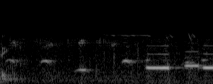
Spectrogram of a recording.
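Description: Faint short bird chirps, then a flute comes in with a held note about one and a half seconds in, the start of a melody of background music.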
